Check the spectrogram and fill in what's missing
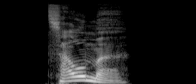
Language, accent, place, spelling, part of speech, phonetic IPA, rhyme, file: German, Germany, Berlin, Zaume, noun, [ˈt͡saʊ̯mə], -aʊ̯mə, De-Zaume.ogg
- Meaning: dative of Zaum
